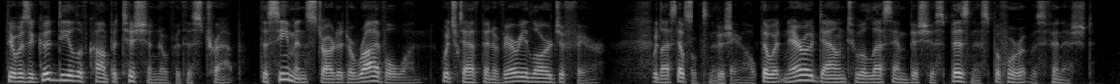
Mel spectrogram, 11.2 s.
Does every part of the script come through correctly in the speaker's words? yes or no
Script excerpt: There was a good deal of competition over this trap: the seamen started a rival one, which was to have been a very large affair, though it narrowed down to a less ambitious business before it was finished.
no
